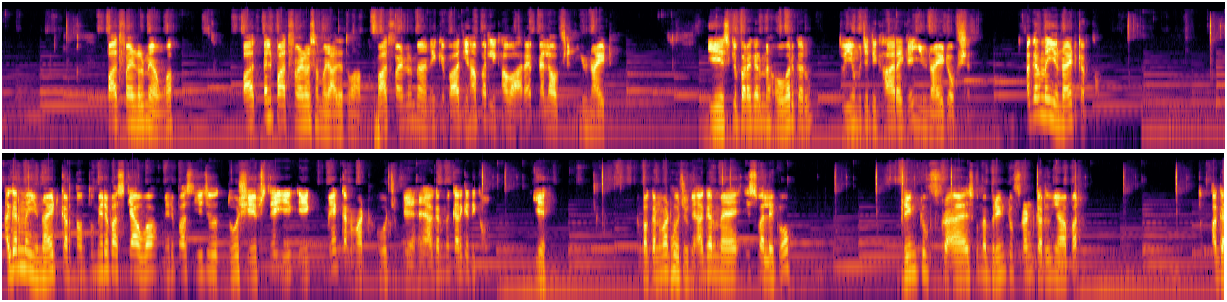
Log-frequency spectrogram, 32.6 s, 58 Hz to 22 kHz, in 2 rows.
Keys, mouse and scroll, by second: 0.7-12.2 drag, 14.9-18.4 drag, 18.4 ctrl+z, 19.7-21.4 alt+drag, 25.0 ctrl+z, 25.9 click, 26.4 right click, 27.3 click, 28.0 click, 29.0 right click, 30.0 click, 30.6 click, 31.2 click.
